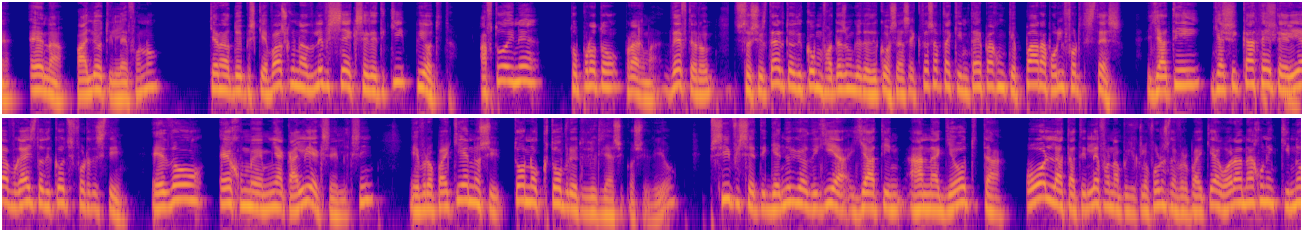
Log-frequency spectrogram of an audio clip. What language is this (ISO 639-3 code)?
ell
